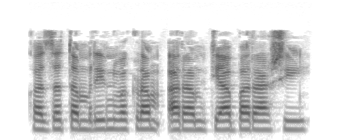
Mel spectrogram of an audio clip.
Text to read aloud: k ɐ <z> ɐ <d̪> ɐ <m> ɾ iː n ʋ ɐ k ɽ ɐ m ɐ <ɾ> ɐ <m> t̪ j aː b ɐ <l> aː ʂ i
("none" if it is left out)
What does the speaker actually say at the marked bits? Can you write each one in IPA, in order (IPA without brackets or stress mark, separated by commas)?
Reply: z, t̪, m, ɾ, m, ɾ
